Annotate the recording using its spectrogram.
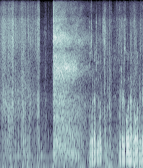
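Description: Air hisses out of an opened valve.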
